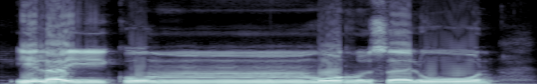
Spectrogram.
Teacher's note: Kemudian kum mursalun, ada mim mati bertemu mim, kita namakan dengan idgham mimi. Maka caranya adalah memasukkan mim pertama kepada kedua sambil ditahan gunnahnya. Ilaikum mursalun.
